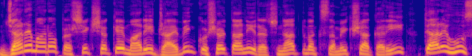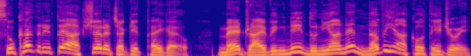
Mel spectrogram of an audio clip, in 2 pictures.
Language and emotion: Gujarati, surprised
